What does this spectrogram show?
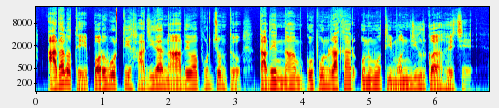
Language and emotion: Bengali, neutral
